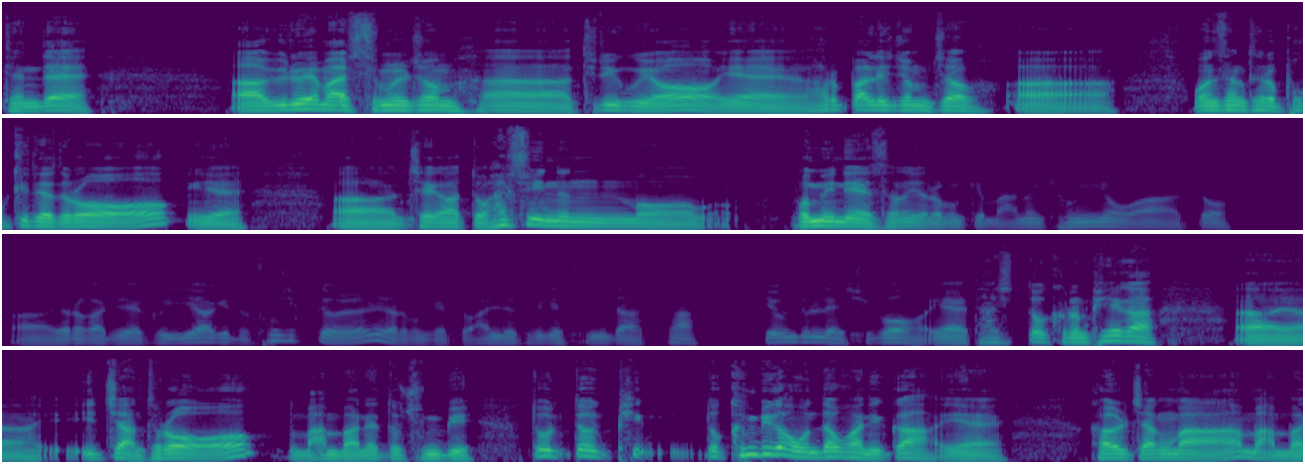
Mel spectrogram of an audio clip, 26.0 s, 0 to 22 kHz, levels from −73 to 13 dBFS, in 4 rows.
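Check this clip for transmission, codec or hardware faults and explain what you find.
The speech has zipper noise twice. From 10.84 to 11.50 s, the level falls about 25 dB in 1 dB steps. From 17.24 to 18.46 s, it rises about 25 dB. Each fade is applied in unsmoothed steps, roughly fifty a second. Each step clicks, so a fast ticking rides on the speech while the level moves.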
